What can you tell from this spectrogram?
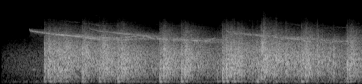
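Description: fireworks sound effect

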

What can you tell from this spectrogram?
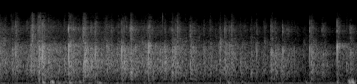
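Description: audience applauding

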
